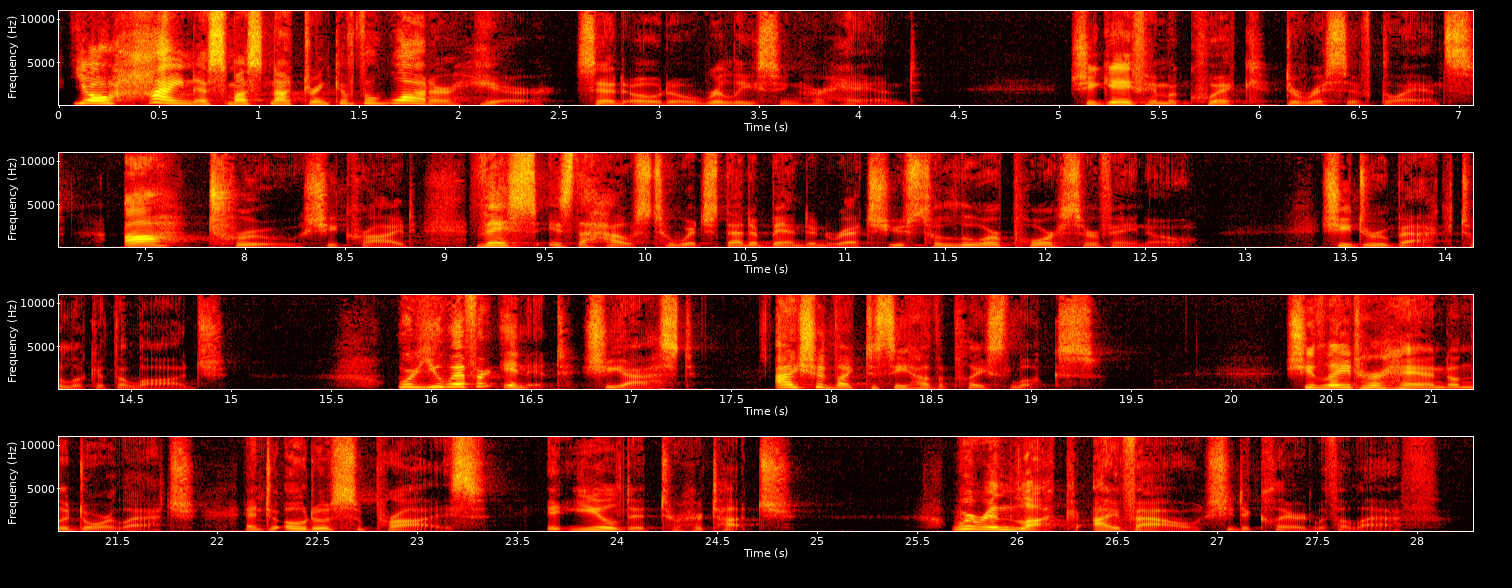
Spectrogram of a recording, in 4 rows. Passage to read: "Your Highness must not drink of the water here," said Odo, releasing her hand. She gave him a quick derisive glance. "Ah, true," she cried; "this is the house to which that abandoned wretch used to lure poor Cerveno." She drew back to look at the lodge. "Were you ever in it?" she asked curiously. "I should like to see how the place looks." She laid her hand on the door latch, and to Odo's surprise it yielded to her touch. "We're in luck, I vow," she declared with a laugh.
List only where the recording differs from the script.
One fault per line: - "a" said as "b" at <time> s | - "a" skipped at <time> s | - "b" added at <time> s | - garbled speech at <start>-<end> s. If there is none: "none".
- "curiously" skipped at 17.3 s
